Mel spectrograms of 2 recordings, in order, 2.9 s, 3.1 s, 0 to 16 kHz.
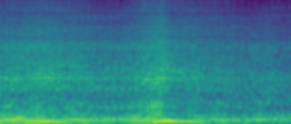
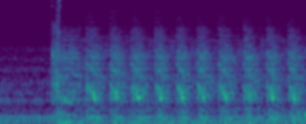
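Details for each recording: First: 1985 Toyota Tercel parts car, revived after about a year unused: engine revs up and settles to a smooth, even purr with no top-end ticking, valvetrain quiet and healthy, unlike the owner's other Tercel with suspected lifter tick. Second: '85 Toyota Tercel parts car, cold, not started in about one year, old gas, carburetor pumped several times: starter cranks steadily about two turns a second with even chug but never fires; carb cleaner tried next.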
